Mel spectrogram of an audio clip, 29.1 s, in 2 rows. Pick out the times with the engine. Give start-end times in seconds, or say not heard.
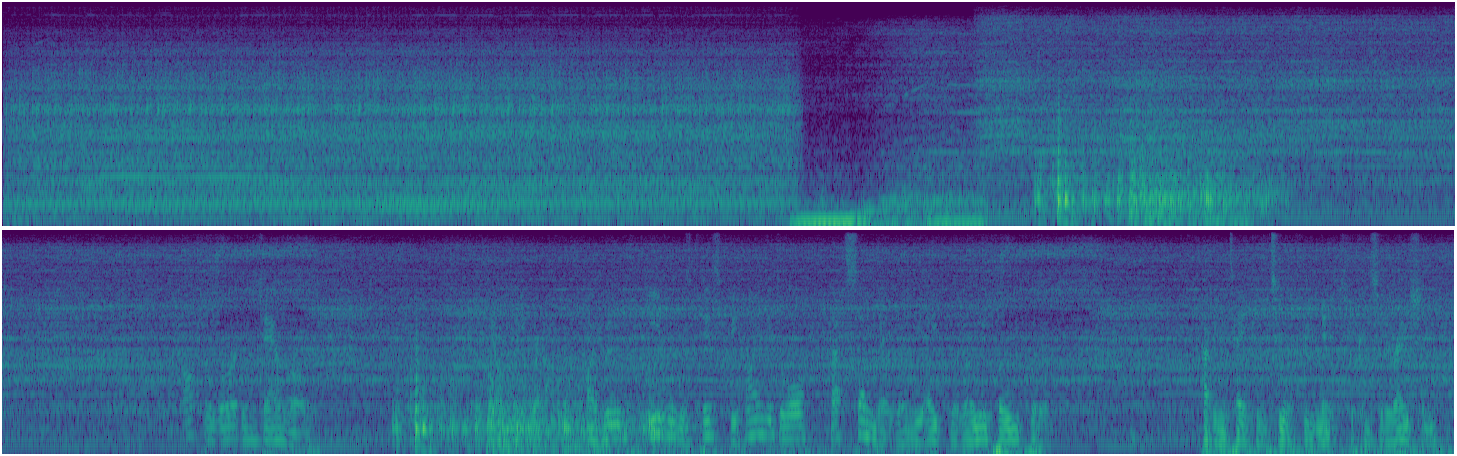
0.0-29.0.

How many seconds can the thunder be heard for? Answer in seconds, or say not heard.
6 s.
